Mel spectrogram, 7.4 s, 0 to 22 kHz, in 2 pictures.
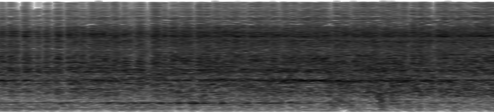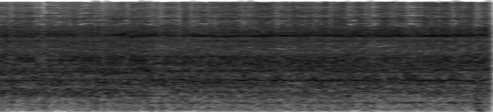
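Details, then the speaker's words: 1995 Jeep Cherokee 4.0 L six, about 240,000 miles, idling: harsh metal-to-metal scraping and chatter from the serpentine belt idler pulley, whose bearing has failed and come completely detached. "okay so I don't know if you can hear that noise but it sounds like uh metal to metal"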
